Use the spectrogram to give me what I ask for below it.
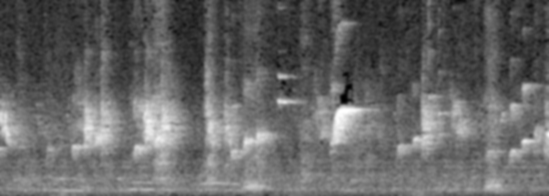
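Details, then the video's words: European goldfinch of a mutant colour form, said to be agitated, uttering scattered high chirps and twitters with one sharp, bright whistled note standing out midway. "حسون طفرة هائج"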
